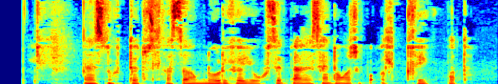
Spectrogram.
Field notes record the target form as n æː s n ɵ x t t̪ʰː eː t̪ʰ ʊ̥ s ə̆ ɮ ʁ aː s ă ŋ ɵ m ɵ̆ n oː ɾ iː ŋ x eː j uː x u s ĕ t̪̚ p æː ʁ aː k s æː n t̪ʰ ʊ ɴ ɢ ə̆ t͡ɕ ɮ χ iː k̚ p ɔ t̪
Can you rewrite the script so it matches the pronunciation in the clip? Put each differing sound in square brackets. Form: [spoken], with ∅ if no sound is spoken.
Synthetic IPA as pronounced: n æː s n ɵ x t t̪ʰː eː t̪ʰ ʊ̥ s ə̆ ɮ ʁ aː s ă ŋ ɵ m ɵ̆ n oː ɾ iː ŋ x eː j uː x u s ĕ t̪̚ p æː ʁ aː k s æː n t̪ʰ ʊ ɴ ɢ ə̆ t͡ɕ ɮ χ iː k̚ p ɔ t̪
